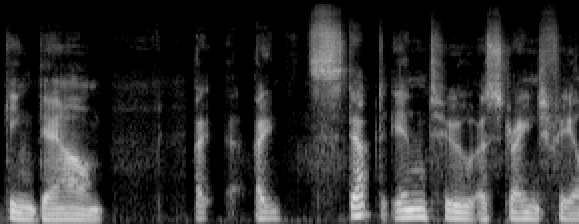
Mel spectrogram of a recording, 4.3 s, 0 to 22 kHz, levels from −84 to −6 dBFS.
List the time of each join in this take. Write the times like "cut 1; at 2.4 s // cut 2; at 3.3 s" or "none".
none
